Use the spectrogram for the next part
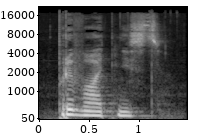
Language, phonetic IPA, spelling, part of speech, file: Ukrainian, [preˈʋatʲnʲisʲtʲ], приватність, noun, Uk-приватність.ogg
- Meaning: privacy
